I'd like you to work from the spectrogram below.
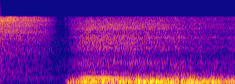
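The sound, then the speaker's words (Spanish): A deep breath drawn in with a soft, airy hiss, a brief pause, then a long, heavy, forceful exhale, taken as a normal relaxing breath before rhythmic breathing, with no talking. “Así que antes de hacer la respiración rítmica, hagan una respiración profunda. Esa, esa, y saquen todo ese oxígeno.”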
